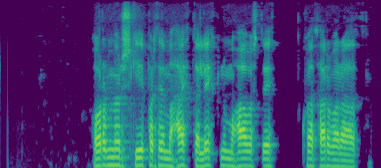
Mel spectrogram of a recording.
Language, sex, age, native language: Icelandic, male, 50-59, Icelandic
